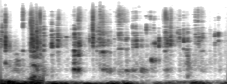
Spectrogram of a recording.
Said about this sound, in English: Sorry about the sound of the rain. I did stop recording when it got the loudest, when it was those great big drops that are the size of nickels.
